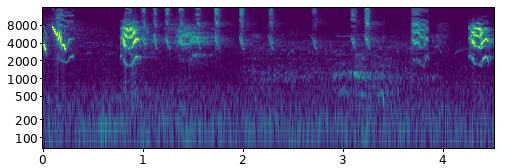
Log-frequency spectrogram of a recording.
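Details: Double-collared seedeater pair, captive, female calling to stimulate a male to sing: scattered high buzzy chirps and short clicky notes with pauses, a faint lower murmur in the middle.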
